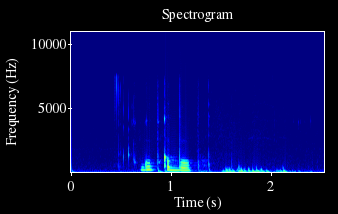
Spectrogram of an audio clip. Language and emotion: Russian, neutral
